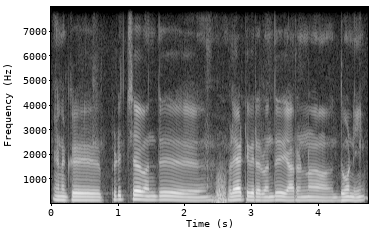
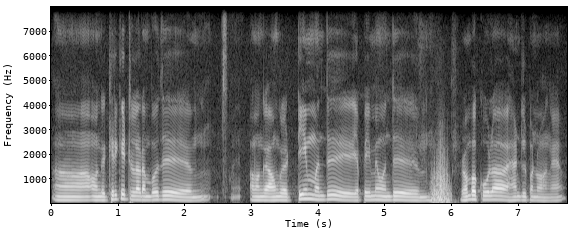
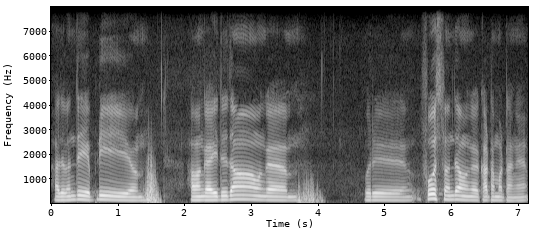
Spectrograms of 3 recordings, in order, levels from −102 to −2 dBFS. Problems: none marked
